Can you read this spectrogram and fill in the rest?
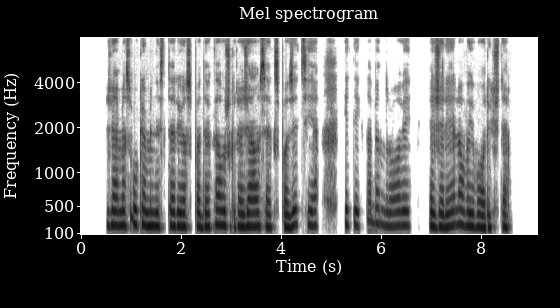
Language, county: Lithuanian, Kaunas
